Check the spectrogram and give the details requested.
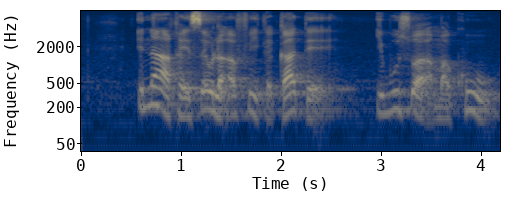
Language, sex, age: South Ndebele, male, 21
